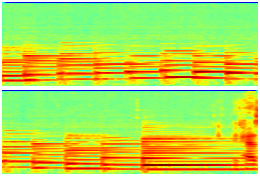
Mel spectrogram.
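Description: A Phrygian mode scale rises note by note on a pitched instrument, each tone plucked or struck with a clear attack and ringing decay in an even rhythm, ending on a louder, sustained final note.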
